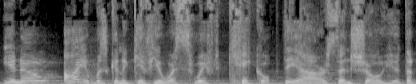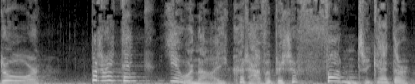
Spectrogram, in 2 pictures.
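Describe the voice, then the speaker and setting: A woman's voice: medium pitch, fairly bright tone, slight background noise. A woman playing an old auntie hag in a video game, wheedling and scolding with mock-sweet endearments. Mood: cheeky, cutting. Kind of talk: video game character acting.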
